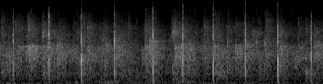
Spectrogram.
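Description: A roomful of people applauding together, a steady patter of many hands with sharper individual claps standing out, moderately loud and sustained without any voices.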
